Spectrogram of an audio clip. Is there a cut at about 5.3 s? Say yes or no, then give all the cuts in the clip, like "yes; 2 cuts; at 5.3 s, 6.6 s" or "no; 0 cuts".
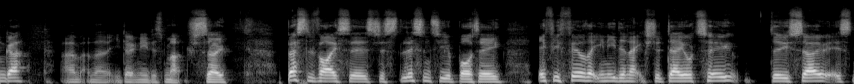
no; 0 cuts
